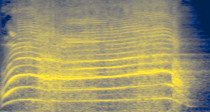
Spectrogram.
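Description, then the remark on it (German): A woman kneeling on a yoga mat lets out one long, loud, sustained scream lasting about two and a half seconds in an anger-release exercise, strained and steady in pitch before cutting off abruptly, with no talking around it. “Dabei kniet sie auf einer Yogamatte und schreit und wirkt einen Polster.”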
